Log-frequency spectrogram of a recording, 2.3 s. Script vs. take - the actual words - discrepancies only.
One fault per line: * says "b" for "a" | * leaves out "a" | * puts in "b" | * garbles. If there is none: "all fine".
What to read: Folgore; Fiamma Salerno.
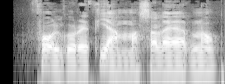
all fine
